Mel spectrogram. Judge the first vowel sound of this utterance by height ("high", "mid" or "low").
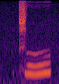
mid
